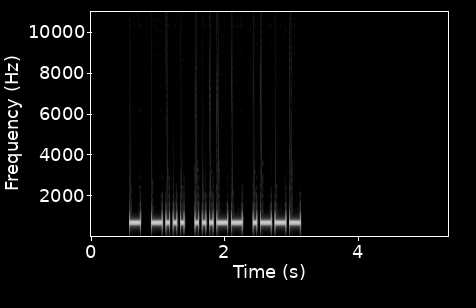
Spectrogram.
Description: Morse code, heard as a keyed tone, about 22 wpm, 700 Hz. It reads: TB3J
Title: DXCC-100 Call Signs - 4 Characters - Repeated 2x - 22wpm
